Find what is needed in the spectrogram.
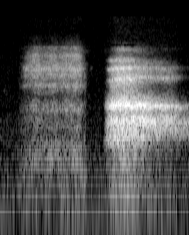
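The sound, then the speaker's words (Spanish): Slow, calm breathing during a guided relaxation: two long, airy breaths separated by a short pause, the second fuller and louder. “Oxigeno mi cerebro. Respiro y descanso. Respiro armoniosamente.”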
